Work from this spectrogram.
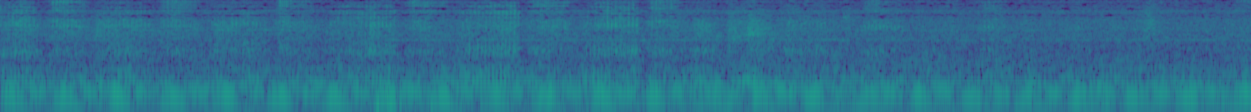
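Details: Domestic cat either snoring or wheezing, perhaps having trouble breathing: a low, steady rasping breath rhythm, roughly two pulses per second, continuous and soft throughout, with faint background hiss.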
